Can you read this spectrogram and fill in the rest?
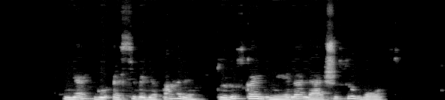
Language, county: Lithuanian, Kaunas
